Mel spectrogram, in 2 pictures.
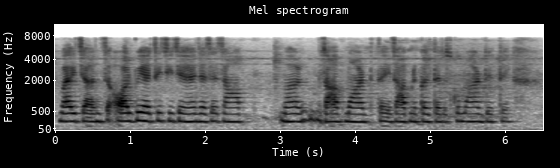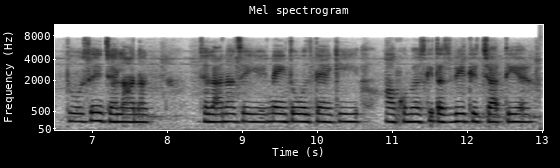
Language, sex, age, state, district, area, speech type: Hindi, female, 18-30, Madhya Pradesh, Hoshangabad, urban, spontaneous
